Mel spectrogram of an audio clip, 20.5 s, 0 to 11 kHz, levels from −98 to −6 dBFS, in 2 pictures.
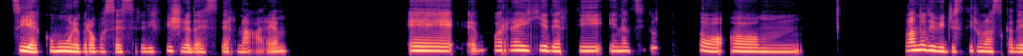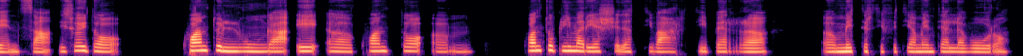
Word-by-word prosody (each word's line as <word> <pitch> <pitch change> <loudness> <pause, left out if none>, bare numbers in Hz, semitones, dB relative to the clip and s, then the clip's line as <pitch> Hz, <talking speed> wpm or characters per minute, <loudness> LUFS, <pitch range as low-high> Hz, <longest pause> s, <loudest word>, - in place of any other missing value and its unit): sì, 215 -3 +7
è 175 0 +5
comune, 200 -2 +4
però 180 0 0
possa 175 0 -8
essere 175 +1 -7
difficile 180 +1 -3
da - - -2
esternare. 175 +3 -6 1.2
Ehm, 220 -2 +4
e - - -7
vorrei 235 0 +3
chiederti 215 -1 0
innanzitutto, 215 - -3
uhm 180 -3 -1 1.1
quando 250 +3 +6
devi 230 -5 +4
gestire 190 +3 -8
una 190 -2 +1
scadenza, 175 -1 -4
di 190 - -8
solito 205 -4 0 0.6
quanto 230 +1 +6
è - - +9
lunga, 190 -2 +2
e 200 0 0
ehm 185 -2 -3
quanto, 205 0 -1
uhm, 175 -1 -11 0.5
quanto 225 +2 +4
prima 220 -2 +3
riesci 195 -1 -2
ad - - -5
attivarti 180 0 -6
per, 175 -1 -2 0.6
uhm, 180 0 -1
metterti 185 0 +1
effettivamente 180 0 -3
al 175 0 -2
lavoro? 170 0 -4
190 Hz, 115 wpm, -21 LUFS, 180-210 Hz, 1.2 s, è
